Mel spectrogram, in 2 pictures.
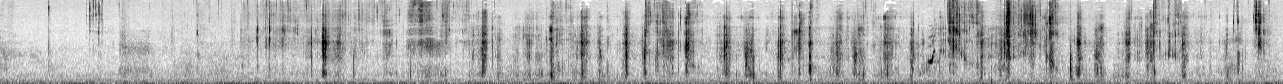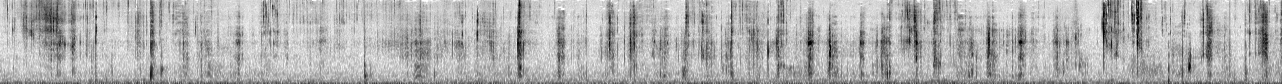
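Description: Close-miked chewing and biting of a McDonald's burger with lettuce: wet mouth sounds with a dense, irregular run of small crunches and crackles.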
